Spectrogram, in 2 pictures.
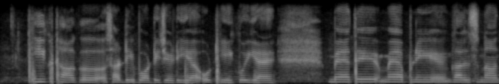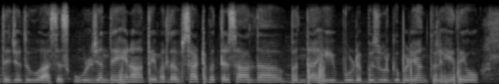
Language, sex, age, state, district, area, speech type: Dogri, female, 18-30, Jammu and Kashmir, Samba, rural, spontaneous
